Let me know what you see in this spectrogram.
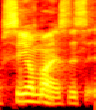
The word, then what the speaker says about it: Sion Martins: Sion Martins. There's a T in it, but it's silent, so you got it.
